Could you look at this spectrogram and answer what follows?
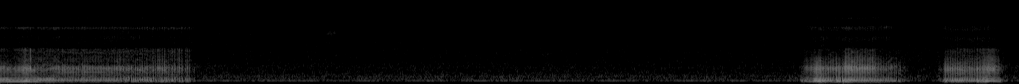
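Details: Loud, rough, vibrating snores separated by quiet pauses from a sleeping Shih Tzu dog, so loud that someone woke him, and he went back to sleep; snoring.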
